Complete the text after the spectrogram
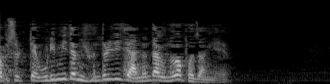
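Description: A middle-aged man speaks forcefully into a microphone.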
